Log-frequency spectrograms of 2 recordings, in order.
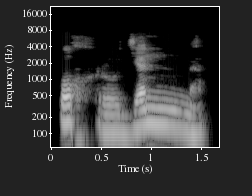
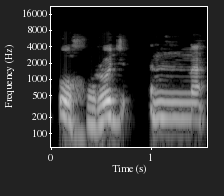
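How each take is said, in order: First: The j takes an a vowel, running into nna. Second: The verb ends in a bare j, then enna. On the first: The speaker calls it right. "maka jimnya itu difathahkan menjadi ukhrujanna" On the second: The speaker calls it wrong. "tidak bisa dibaca ukhruj enna gitu kan nggak bisa"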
